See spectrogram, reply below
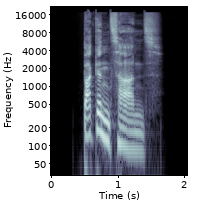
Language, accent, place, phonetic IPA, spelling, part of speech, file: German, Germany, Berlin, [ˈbakn̩ˌt͡saːns], Backenzahns, noun, De-Backenzahns.ogg
- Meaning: genitive singular of Backenzahn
